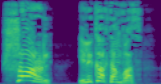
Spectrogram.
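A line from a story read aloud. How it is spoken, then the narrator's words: Booming bass shout. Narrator (Russian): зычным генеральским басом заорал Соболев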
